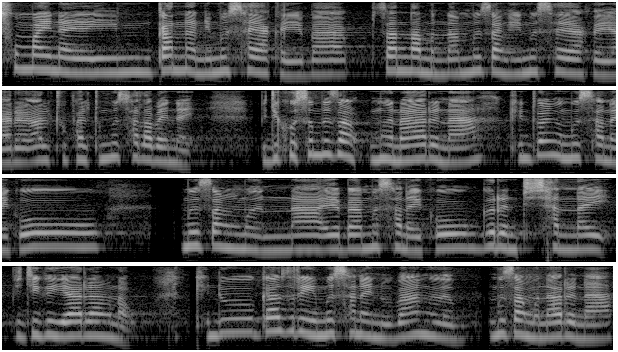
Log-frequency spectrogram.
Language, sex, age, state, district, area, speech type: Bodo, female, 18-30, Assam, Kokrajhar, rural, spontaneous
